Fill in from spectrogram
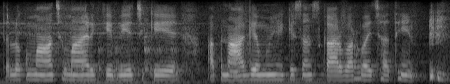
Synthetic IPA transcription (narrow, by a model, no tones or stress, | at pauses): t̪əlokmãt͡ʃʰmaiɾkebit͡ʃke | ə̰pnaːɡemuɦekesə̃nskaɾbəɾ̤bəjt͡ʃʰət̪ʰin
